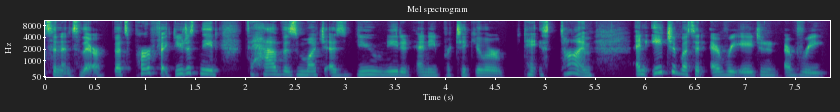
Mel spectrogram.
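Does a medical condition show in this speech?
No.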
